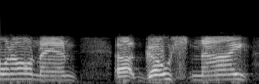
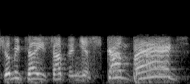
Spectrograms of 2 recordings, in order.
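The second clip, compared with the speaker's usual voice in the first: higher, indignant outburst; angry outburst; 4 semitones higher, faster than usual. Real, not acted. Host berating trolls as scumbags, angry. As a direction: berate them with rising pitch.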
